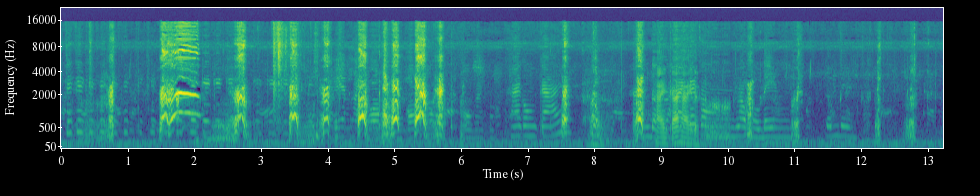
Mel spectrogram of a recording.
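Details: Puppy barking in a burst of shrill, squeaky yaps, several in quick succession, then people chatting in Vietnamese with a few scattered yips between their words.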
